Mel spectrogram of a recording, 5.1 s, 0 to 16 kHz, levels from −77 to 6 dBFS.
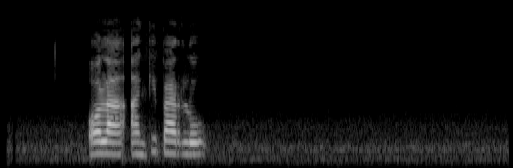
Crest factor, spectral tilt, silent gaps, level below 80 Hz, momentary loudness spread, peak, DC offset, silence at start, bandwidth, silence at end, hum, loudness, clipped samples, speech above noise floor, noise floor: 22 dB; -3 dB/octave; none; -80 dBFS; 10 LU; -8 dBFS; under 0.1%; 0.9 s; 11 kHz; 3.1 s; none; -24 LUFS; under 0.1%; 35 dB; -58 dBFS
